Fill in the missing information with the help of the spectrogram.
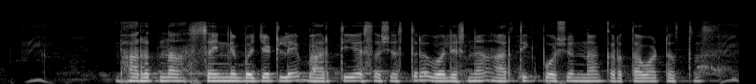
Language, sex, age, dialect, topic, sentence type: Marathi, male, 18-24, Northern Konkan, banking, statement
